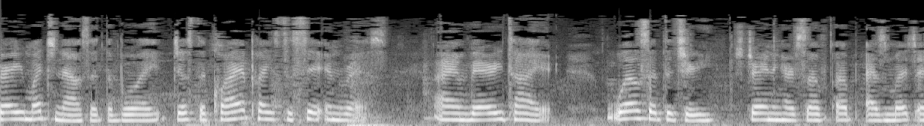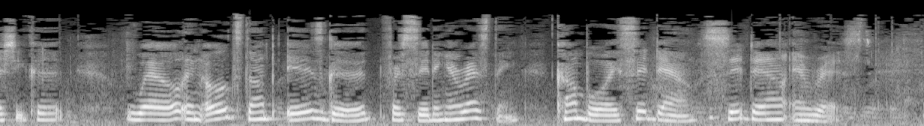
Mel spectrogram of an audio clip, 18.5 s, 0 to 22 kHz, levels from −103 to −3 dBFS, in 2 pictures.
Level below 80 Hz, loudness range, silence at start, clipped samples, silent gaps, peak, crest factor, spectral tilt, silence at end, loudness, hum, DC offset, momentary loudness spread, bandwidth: -36 dBFS; 2 LU; 0 s; under 0.1%; none; 0 dBFS; 14 dB; -5 dB/octave; 0 s; -14 LUFS; none; under 0.1%; 11 LU; 13.5 kHz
